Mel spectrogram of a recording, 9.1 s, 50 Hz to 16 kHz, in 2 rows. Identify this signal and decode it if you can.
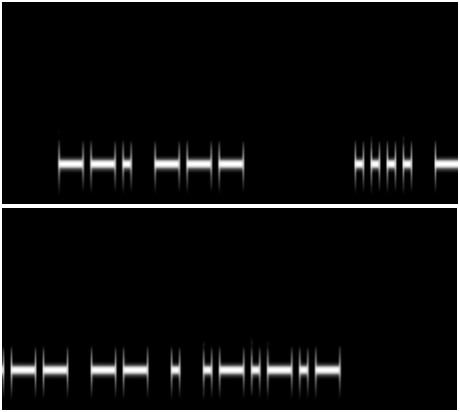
Morse code, heard as a keyed tone, about 15 wpm, 700 Hz. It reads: GO HOME.
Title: 2x Word-Spacing - Sentences from Top 300 Words - 15wpm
